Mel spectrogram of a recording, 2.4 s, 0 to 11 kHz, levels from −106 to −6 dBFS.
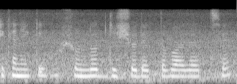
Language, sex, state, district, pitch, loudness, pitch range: Bengali, male, West Bengal, Kolkata, 220 Hz, -15 LUFS, 210-230 Hz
